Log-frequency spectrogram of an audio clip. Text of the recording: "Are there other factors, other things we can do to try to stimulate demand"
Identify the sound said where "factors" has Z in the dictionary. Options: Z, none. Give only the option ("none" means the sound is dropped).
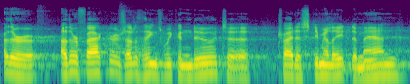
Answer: Z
